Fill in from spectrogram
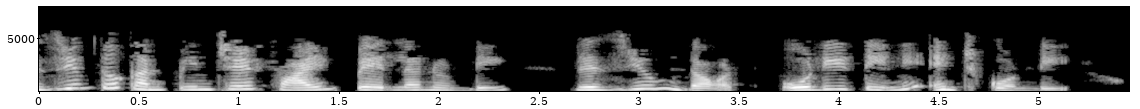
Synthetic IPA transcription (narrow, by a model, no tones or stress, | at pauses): ezɾjuːmt̪o̞ːkɐnipiɲt͡ʃe̞ːpʰɐjlpeːɾlɐnuɳɖi | ɾed͡ʒjuːmɖaːʈ̚ | oːɖiːʈiːniʔeɲt͡ʃu̥ko̞ːɳɖi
